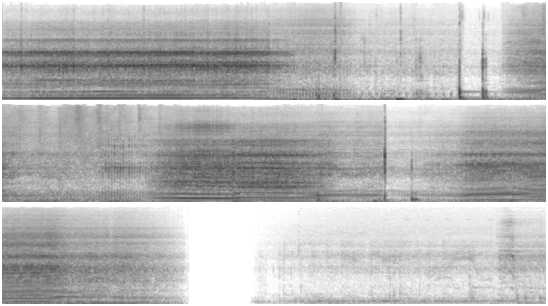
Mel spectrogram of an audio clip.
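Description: Motorcycle engines under way on the road, loud, revs holding steady and then rising and falling in steps, in a few separate stretches. A short break comes about thirteen seconds in, followed by quieter engine sound.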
